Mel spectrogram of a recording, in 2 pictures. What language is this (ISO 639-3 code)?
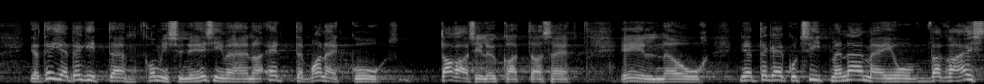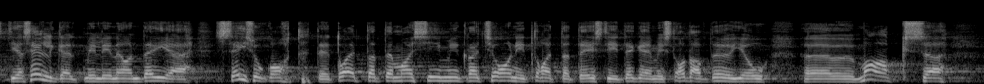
est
